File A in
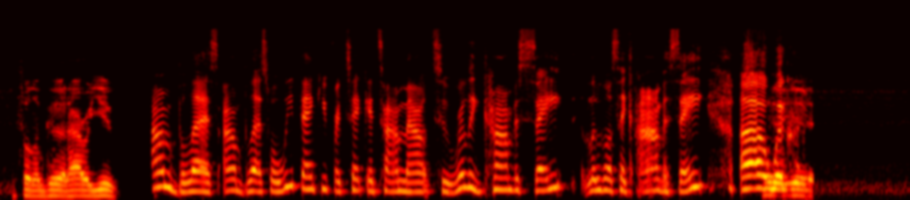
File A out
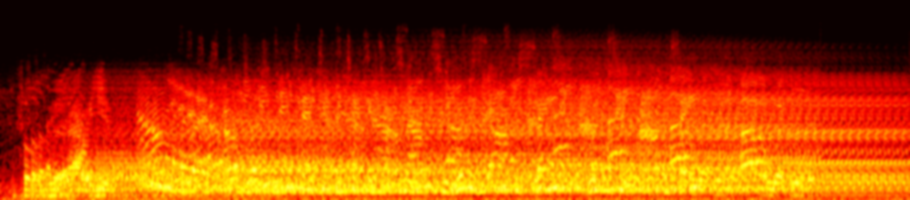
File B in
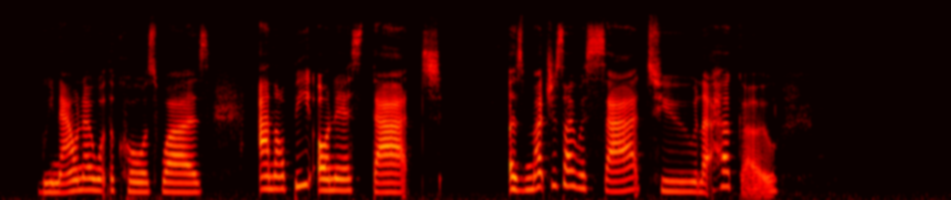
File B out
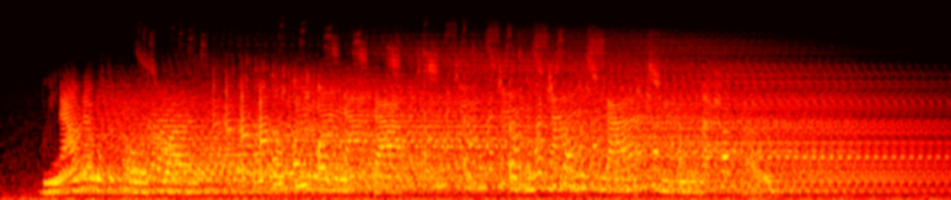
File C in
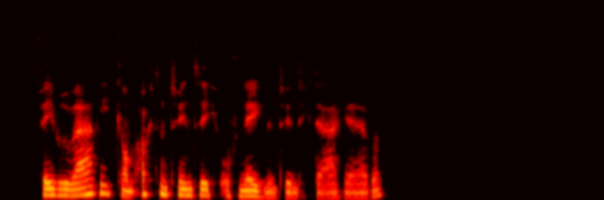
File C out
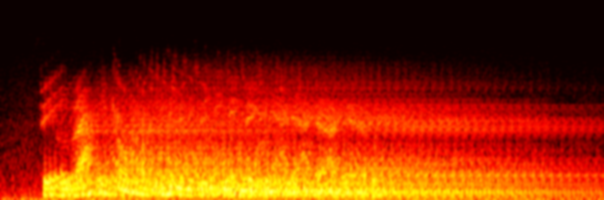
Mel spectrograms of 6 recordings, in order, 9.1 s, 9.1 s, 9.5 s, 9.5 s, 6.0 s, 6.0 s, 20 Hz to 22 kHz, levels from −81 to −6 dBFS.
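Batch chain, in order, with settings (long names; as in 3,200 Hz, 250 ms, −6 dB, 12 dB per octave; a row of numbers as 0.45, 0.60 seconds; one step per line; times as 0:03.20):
low-pass filter 4,700 Hz 12 dB per octave
high-shelf EQ 2,200 Hz −7.5 dB
hum removal 49.85 Hz, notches 38
downward compressor, threshold −38 dBFS
on a send: echo that builds up and dies away 89 ms, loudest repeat 8, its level −11.5 dB
on the sum: background noise brown −60 dBFS
delay with pitch and tempo change per echo 98 ms, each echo +2 semitones, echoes 3
normalise the peak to −6 dBFS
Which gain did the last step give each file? +18.0, +13.5, +20.0 decibels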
